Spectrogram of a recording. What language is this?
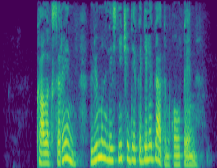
Mari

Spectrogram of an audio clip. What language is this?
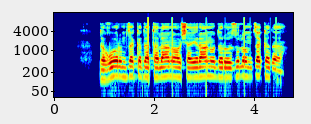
Pashto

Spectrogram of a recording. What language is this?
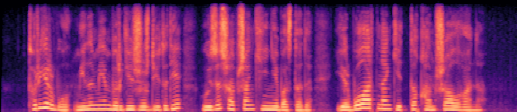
Kazakh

